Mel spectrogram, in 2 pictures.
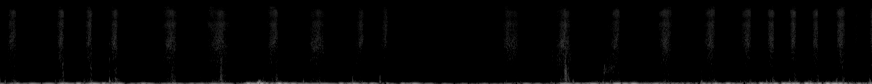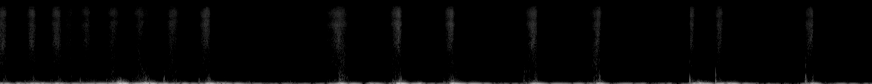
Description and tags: Cleaning a coat with a brush
Cleaning my coat with a brush.
Recorded with a Tascam DR-100 (build-in mics)
coat, brush, Cloth, cleaning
